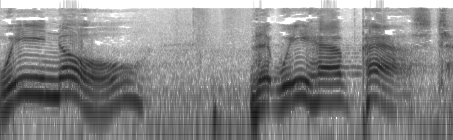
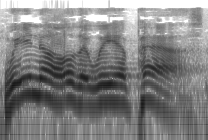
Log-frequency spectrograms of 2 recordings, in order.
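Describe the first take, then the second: First: "We know" lifted high, then "that we have passed" drawn out slowly after a pause; measured solemn reading of "We know that we have passed"; slow deliberate scripture reading. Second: "We know that we have passed" read at speaking pace, with a high lift on "know"; crisp re-read of "We know that we have passed"; firm quoted verse. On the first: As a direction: read the verse word by word, leaning on "We". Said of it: "Verse fourteen". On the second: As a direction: restate the verse cleanly, stressing "know". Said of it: "I'll know it when you pass too".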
